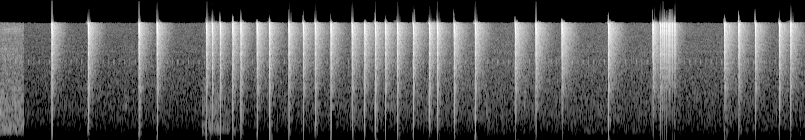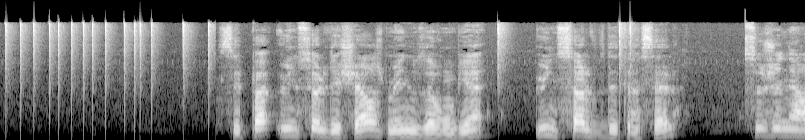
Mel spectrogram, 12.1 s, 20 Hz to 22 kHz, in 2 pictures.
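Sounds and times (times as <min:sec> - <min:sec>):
electric spark snaps: 0:00.4 - 0:07.8, 0:09.7 - 0:09.9, 0:10.6 - 0:11.0.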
